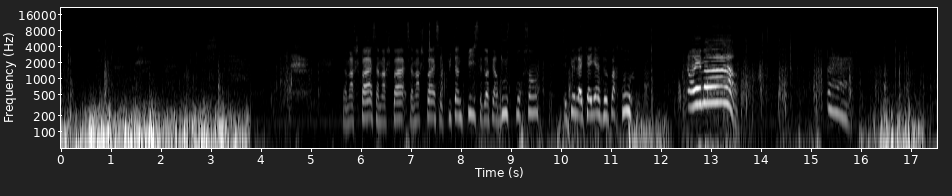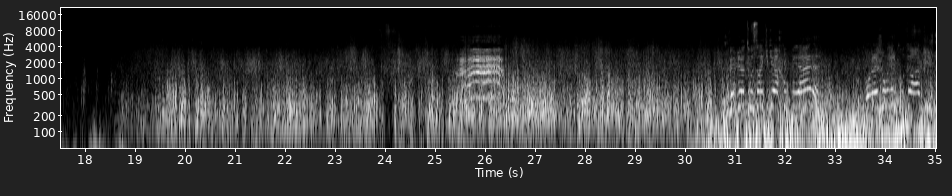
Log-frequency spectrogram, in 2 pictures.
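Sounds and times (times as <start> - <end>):
strong headwind buffeting the microphone: 0.0 - 3.9, 8.4 - 35.0
faint footsteps: 2.4 - 5.6, 7.4 - 10.5, 11.4 - 12.6, 13.5 - 18.8
speech: 5.7 - 11.8, 12.5 - 13.8, 15.3 - 15.9, 33.6 - 35.0.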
